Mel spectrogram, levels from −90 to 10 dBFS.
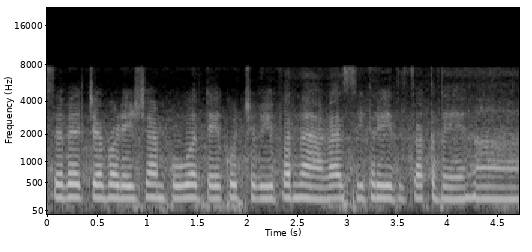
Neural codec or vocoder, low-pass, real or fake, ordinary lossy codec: codec, 16 kHz, 8 kbps, FreqCodec, smaller model; none; fake; none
